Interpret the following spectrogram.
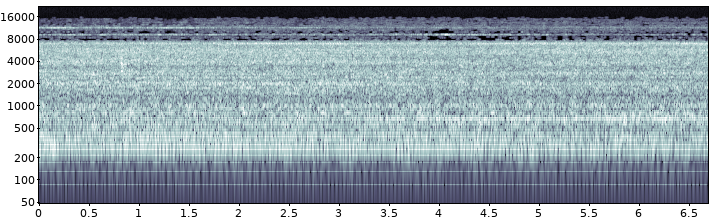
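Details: New Harvest Right freeze dryer on its first bread run, freezing stage about an hour in at 7°F: steady low hum with a constant mechanical whir, no rattles or pitch changes; compressor and pump sound healthy.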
